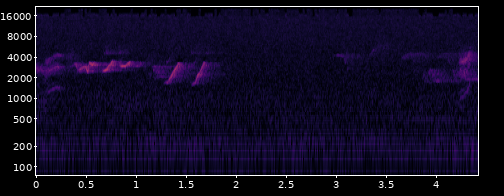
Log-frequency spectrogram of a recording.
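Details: Japanese paradise flycatcher song phrase: a brisk cluster of three falling whistled slurs, then two louder downslurred notes, followed by a pause and a faint, rougher call at the close, with low background hiss.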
